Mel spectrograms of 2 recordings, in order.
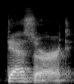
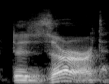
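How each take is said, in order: First: "dessert" with the first syllable stressed, DEZ-ert. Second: "dessert" with the second syllable stressed, de-ZERT; short first syllable of "dessert", long strong second one. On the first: Teacher showing learners first-syllable stress, "dessert" stressed at the front. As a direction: hit the opening syllable of "dessert", let the second fall away. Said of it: "put the stress on the first syllable". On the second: Teacher showing learners second-syllable stress, "dessert" stressed at the end. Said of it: "put the stress on the second syllable". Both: Shown as a demonstration.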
